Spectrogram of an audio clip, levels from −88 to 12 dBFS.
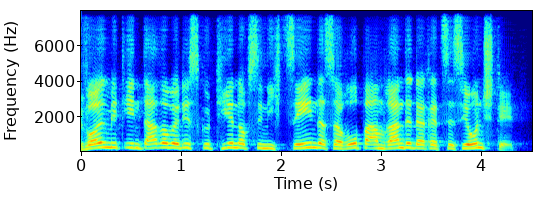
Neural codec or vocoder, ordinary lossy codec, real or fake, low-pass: codec, 16 kHz, about 1 kbps, DyCAST, with the encoder's durations; none; fake; none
